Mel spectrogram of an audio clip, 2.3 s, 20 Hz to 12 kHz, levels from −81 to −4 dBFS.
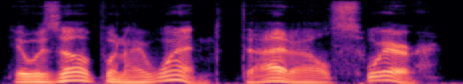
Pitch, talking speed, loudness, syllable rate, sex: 115 Hz, 235 wpm, -17 LUFS, 4.4 syllables/s, male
